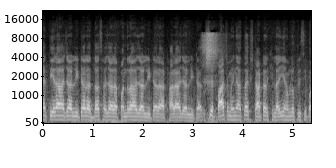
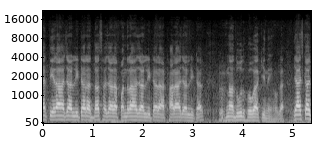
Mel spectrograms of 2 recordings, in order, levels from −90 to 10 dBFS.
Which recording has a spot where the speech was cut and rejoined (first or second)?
first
